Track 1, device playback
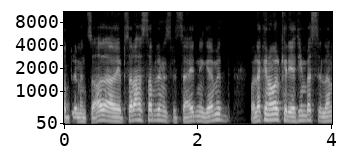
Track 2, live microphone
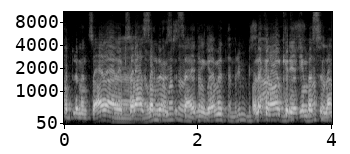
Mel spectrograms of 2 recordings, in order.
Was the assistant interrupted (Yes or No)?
Yes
